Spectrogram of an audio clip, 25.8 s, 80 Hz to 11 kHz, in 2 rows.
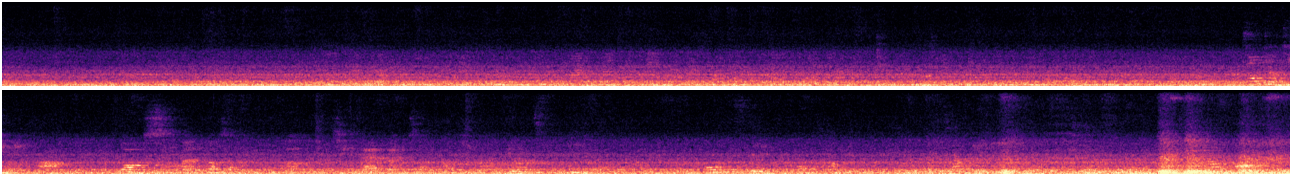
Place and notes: Xindian Line (Taipei Metro), Taipei City - Xindian Line
from Taipower Building to Taipei Main Station, Sony PCM D50 + Soundman OKM II
Taipei City, Taiwan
